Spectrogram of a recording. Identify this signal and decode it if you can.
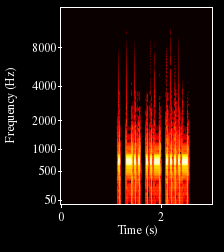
Morse code, heard as a keyed tone, about 30 wpm, 700 Hz. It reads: EDU4
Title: All Cut Numbers - 4-Digit 30wpm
